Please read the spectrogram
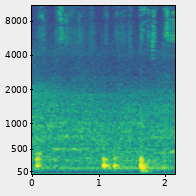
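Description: Faint marker strokes on a whiteboard: a few short, quiet scratches of writing over near silence.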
